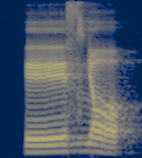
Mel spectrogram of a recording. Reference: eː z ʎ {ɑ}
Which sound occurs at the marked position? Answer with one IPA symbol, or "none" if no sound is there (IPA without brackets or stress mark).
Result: ɑ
